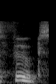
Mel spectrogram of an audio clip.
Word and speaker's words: Fuchs: I mean, I used to thought it was Titus Fox this whole time. It's not Apparently it's Fuchs or Fuchs.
